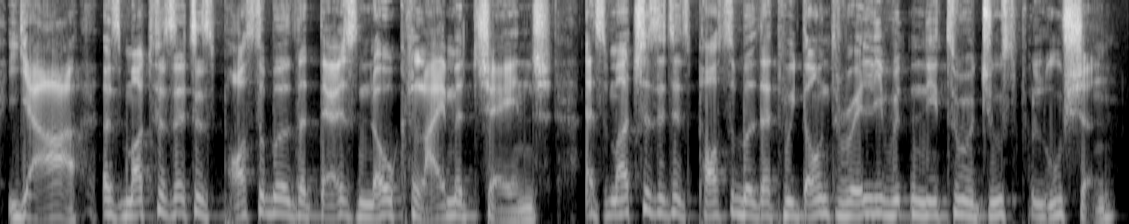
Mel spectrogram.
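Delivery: mock Austrian accent quoting Arnold; Schwarzenegger impression. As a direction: drag out the Austrian vowels. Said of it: "Terrible accent, this is perfect".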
